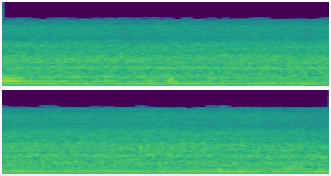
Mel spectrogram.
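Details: Push mower that would only start on starting fluid (fault found not to be fuel), running after repair: smooth, even engine hum holding steady speed with no sputter or surging; running healthy.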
